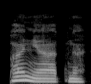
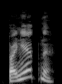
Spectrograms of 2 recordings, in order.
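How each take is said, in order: First: Low, dejected mumble; upset mumble. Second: Said in the usual way. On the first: A narrator's reading. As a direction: answer crestfallen, pitched down. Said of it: "расстроенно пробормотал Светлик". (расстроенно, бормоча)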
